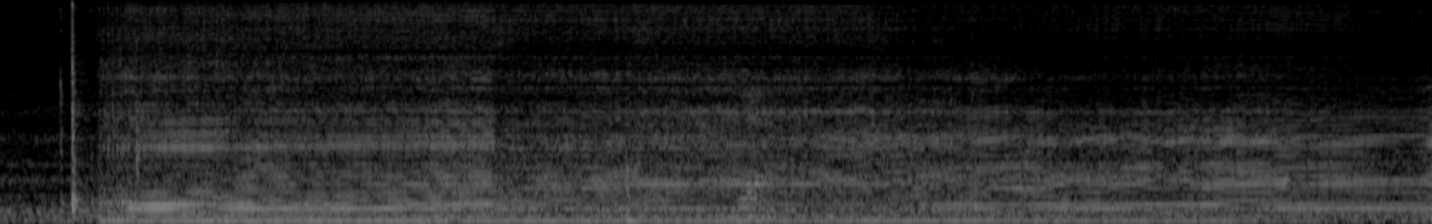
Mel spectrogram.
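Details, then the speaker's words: Breville Barista espresso machine after replacing a leaking, malfunctioning solenoid valve that had caused buzzing and breaker tripping: steady, even pump hum with no buzzing surges through a single-dose test shot; working normally. "well we did a single-dose so that's why it only came out so low but it's nice to say it is functioning once again"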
